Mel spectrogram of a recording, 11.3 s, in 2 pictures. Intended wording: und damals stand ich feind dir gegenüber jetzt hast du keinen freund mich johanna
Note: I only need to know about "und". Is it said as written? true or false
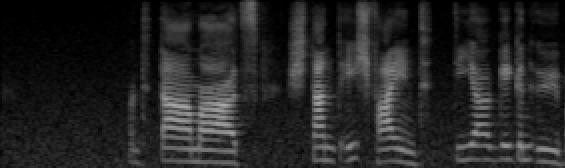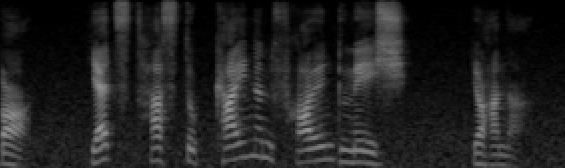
true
